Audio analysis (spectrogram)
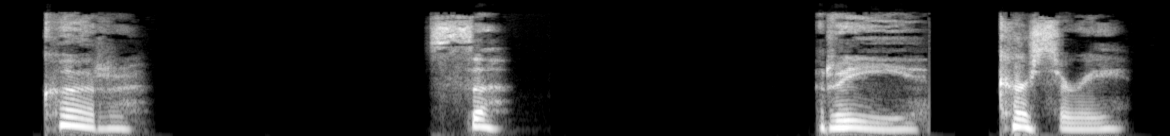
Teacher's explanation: Emphasize cur and keep suh quick.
